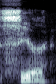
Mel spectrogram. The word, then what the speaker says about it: soir: Therefore we have the heavenly wolf Osiris, meaning the high eastern sun, from os, high, and soir, pronounced seer, and meaning east, hence the morning sun.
